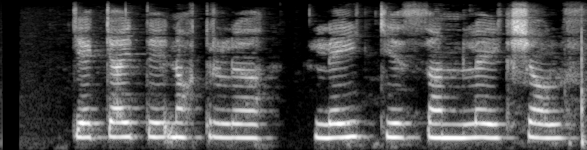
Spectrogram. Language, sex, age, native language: Icelandic, female, 11, Icelandic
